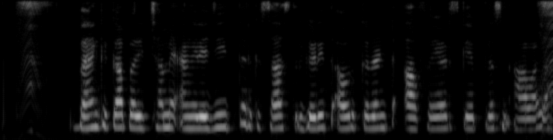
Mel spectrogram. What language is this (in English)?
Bhojpuri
